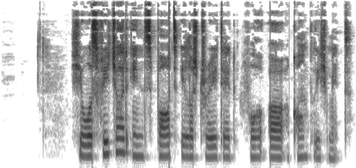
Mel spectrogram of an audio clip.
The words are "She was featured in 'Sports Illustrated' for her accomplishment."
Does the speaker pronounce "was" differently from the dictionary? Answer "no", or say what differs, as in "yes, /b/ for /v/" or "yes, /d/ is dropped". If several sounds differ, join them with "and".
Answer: yes, /s/ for /z/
